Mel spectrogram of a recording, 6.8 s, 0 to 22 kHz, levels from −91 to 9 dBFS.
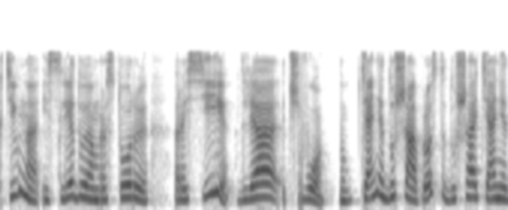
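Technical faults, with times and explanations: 3.95–4.04 s, unconcealed Bluetooth headset packet loss: within about 90 ms, short pieces of sound totalling 45 ms drop out and the gaps are left silent or filled with an idle pattern, with no run longer than 15 ms. That pattern fits several lost headset packets between headset and phone. The wideband mSBC audio on either side stops and restarts with hard edges, giving a brief chopped crackle. Concealed loss would instead smear or repeat sound across each gap.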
